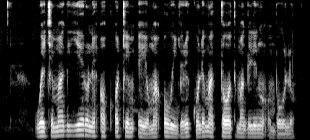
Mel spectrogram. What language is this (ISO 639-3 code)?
luo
